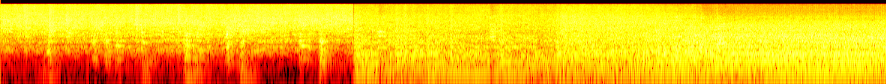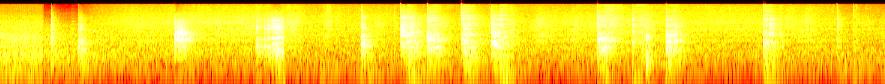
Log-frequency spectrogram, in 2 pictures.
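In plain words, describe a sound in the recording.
Meat sizzles and crackles in hot fat.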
